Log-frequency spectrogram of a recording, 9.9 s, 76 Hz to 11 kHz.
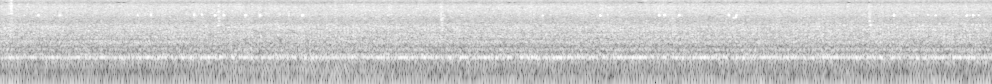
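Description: IMT 539 tractor's three-cylinder diesel engine running steadily as the tractor drives across the field, heard from inside the cab, with a steady whine over the engine's drone.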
